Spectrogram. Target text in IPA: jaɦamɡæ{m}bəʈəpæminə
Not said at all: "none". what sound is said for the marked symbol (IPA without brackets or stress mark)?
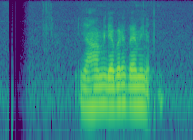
none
